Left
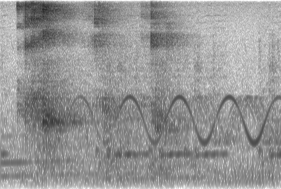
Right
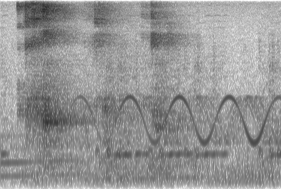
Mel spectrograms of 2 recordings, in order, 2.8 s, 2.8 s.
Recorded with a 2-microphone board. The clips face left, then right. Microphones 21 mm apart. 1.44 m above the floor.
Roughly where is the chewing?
Left.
